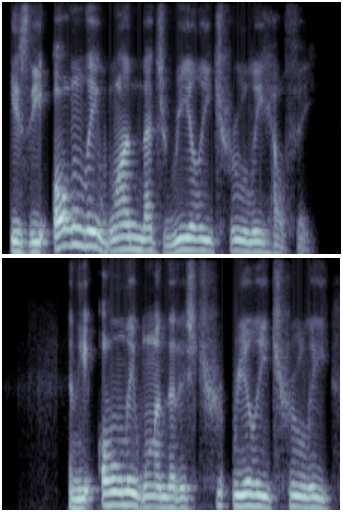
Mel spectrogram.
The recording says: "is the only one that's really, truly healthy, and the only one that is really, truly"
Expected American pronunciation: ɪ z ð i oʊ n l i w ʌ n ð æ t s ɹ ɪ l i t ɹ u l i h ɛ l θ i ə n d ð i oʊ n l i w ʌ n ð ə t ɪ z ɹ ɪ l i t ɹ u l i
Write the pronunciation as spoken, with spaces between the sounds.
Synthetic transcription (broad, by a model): ɪ z ð i oʊ n l i w ʌ n ð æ t s ɹ ɪ l i t ɹ u l i h ɛ l θ i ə n ð i oʊ n l i w ʌ n ð ə t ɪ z ɹ ɪ l i t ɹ u l i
